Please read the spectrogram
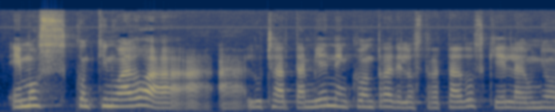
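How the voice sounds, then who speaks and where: A woman speaks at a very slow pace with a slight Italian accent. Her pitch varies in an ordinary way. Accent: some Italian elements in her Spanish. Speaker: activist speaker. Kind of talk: conference talk. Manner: halting, many fillers.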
